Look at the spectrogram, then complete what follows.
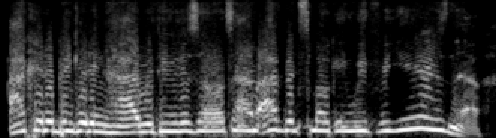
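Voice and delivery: high, excited pitch to mom; eager confession. Retold or imitated. Son telling his mom, high and eager. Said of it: "I was like".

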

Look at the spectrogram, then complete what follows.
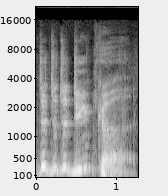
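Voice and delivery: drawn-out stuttered announcer sting; segment jingle. Pretend. Jingle for a mock sideshow segment.

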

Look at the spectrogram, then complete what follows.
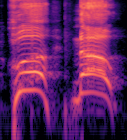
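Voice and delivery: high, loud yell of disbelief; startled shout. Retold or imitated. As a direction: act out a shocked "stop" to a runaway. Acted startled paramedic, patient fleeing.

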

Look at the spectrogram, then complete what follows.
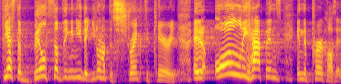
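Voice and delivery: impassioned, high-pitched exhortation; full-force preaching. Real, not acted. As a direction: press it urgently on the congregation.

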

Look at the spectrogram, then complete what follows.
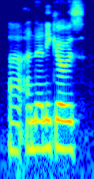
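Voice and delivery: ordinary delivery

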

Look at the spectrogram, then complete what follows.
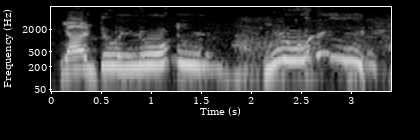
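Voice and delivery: high, drawn-out mock Irish fighter; Conor McGregor. Claiming a fighter as cousin, hammed-up Irish impression. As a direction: stretch it out in a cocky Irish impression. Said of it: "my cousin's Conor McGregor".

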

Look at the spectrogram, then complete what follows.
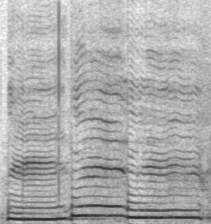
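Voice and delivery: high, loud sung booms like a radio intro; mock fanfare booms. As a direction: boom out a show's theme. Mimics a radio show's opening fanfare.

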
